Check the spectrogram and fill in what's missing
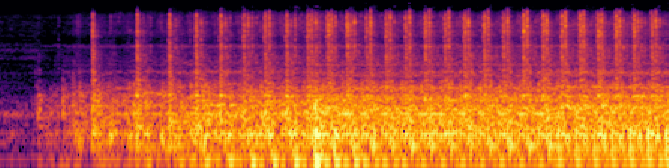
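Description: Domestic sewing machine stitching steadily during free motion quilting, with skipped stitches, a fast regular mechanical whirring and clatter that starts after a brief pause and runs continuously, close and fairly loud.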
